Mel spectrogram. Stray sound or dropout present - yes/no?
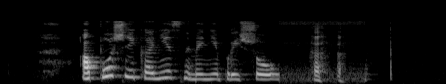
yes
